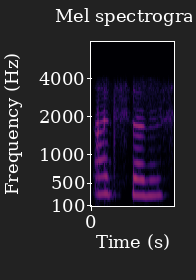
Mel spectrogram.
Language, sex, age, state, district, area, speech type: Kashmiri, female, 30-45, Jammu and Kashmir, Baramulla, rural, conversation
